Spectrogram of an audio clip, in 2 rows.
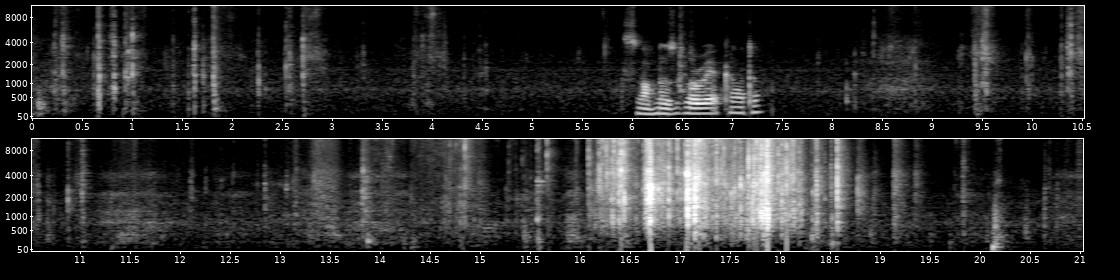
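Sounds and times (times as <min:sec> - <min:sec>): foil wrapper crinkling: 0:14.6 - 0:18.9.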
